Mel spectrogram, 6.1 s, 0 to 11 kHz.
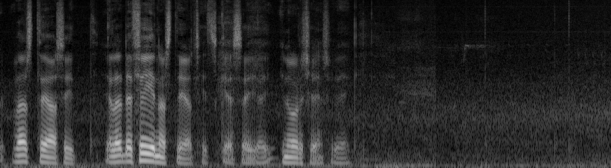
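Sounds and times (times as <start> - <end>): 
birds calling outdoors: 0.0 - 6.1
speech: 0.1 - 3.8
crows cawing: 3.6 - 4.4.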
